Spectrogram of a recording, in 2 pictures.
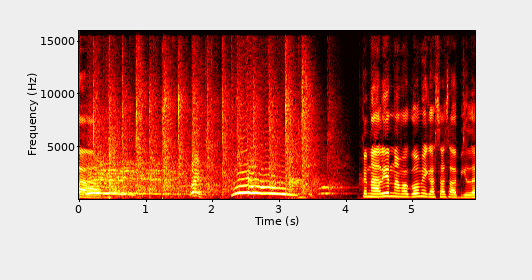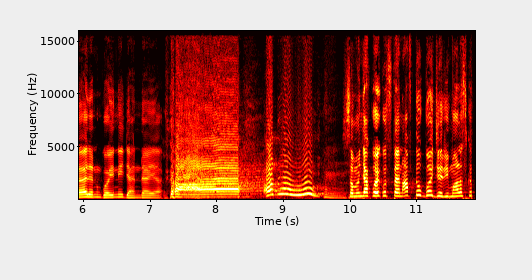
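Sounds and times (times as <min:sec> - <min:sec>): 
audience clapping: 0:00.0 - 0:04.4
speech: 0:04.3 - 0:11.8
laughter: 0:07.2 - 0:09.3.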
